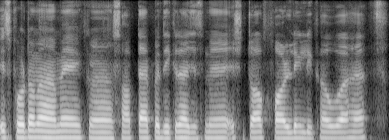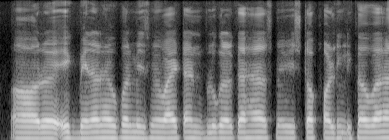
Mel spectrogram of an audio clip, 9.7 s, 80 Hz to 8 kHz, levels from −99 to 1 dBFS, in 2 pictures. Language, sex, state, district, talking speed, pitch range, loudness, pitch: Hindi, male, Punjab, Pathankot, 230 wpm, 125-130 Hz, -18 LUFS, 130 Hz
